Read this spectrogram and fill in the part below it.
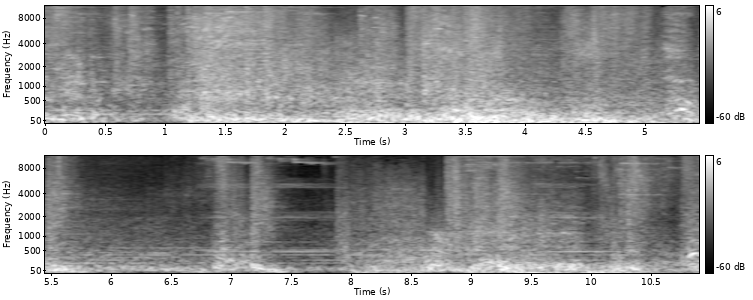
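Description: Video game spells and attacks crackle and boom in a busy fight.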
